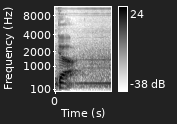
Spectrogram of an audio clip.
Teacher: So she would put her tongue not between her teeth, but behind her teeth. She was pronouncing it more as an alveolar consonant, not as an interdental consonant.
